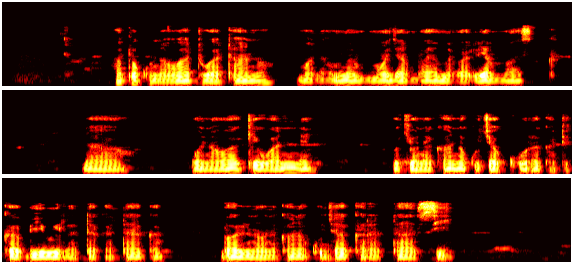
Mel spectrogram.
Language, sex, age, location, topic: Swahili, male, 18-24, Wajir, health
